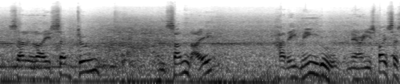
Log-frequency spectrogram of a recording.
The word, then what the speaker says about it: Minggu: If it's like Minggu, it's M-I-N-G, Ming, G-U-Gu. You pronounce it sort of like two words, Minggu.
